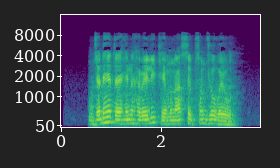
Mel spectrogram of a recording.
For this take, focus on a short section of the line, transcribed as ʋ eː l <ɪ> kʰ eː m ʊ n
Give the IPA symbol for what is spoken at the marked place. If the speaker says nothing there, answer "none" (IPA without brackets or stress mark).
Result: i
